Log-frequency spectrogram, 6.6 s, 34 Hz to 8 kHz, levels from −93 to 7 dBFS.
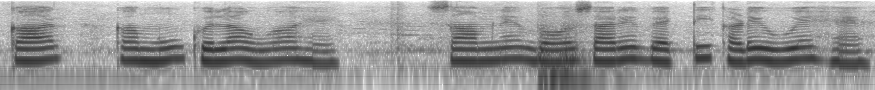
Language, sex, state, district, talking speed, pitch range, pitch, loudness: Hindi, female, Chhattisgarh, Rajnandgaon, 120 wpm, 200-220 Hz, 205 Hz, -19 LUFS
